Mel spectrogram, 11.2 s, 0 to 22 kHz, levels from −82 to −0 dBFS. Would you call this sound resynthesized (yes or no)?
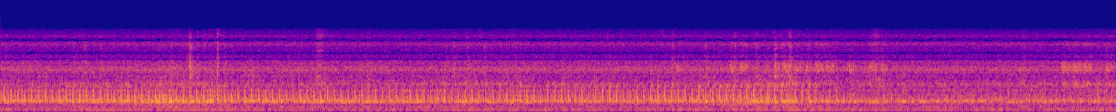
no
